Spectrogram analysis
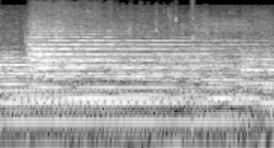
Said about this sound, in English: Bells are tolling in cathedrals across the UK on this D-Day, the first day of the transition from Queen Elizabeth II to King Charles III.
